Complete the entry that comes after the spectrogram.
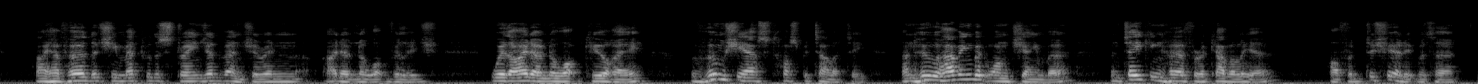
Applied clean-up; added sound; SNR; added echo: none; none; none; reverberation time 0.2 s.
